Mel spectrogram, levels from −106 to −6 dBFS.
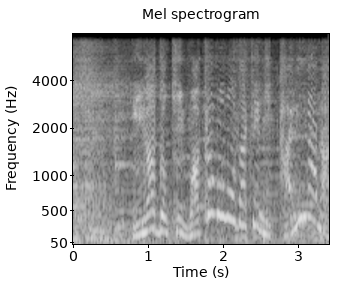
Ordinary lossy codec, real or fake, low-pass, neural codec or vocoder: none; fake; 7.2 kHz; codec, 32 kHz, 1.9 kbps, SNAC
